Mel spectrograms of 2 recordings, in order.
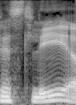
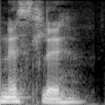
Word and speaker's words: Nestlé: Ja, eigentlich Nestlé, aber irgendwie im Sprachgebrauch Nestle. Ja, ein E mit Akzent, also mit langes E.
